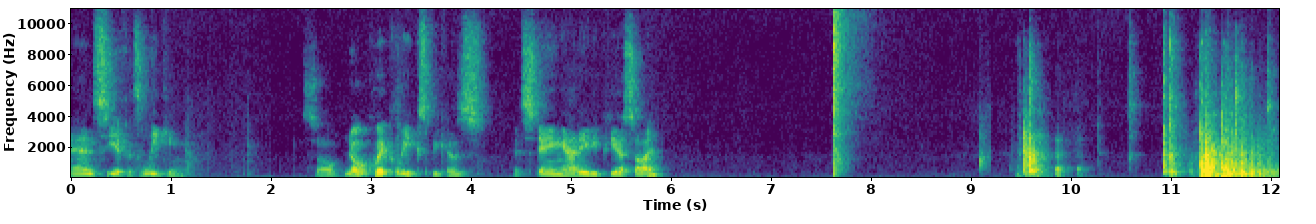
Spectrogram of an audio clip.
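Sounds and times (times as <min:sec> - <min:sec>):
sharp pop: 0:07.6 - 0:08.2.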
